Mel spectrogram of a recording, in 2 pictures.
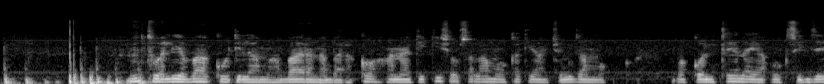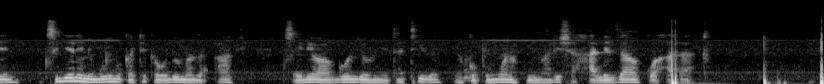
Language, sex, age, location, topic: Swahili, male, 25-35, Nakuru, health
